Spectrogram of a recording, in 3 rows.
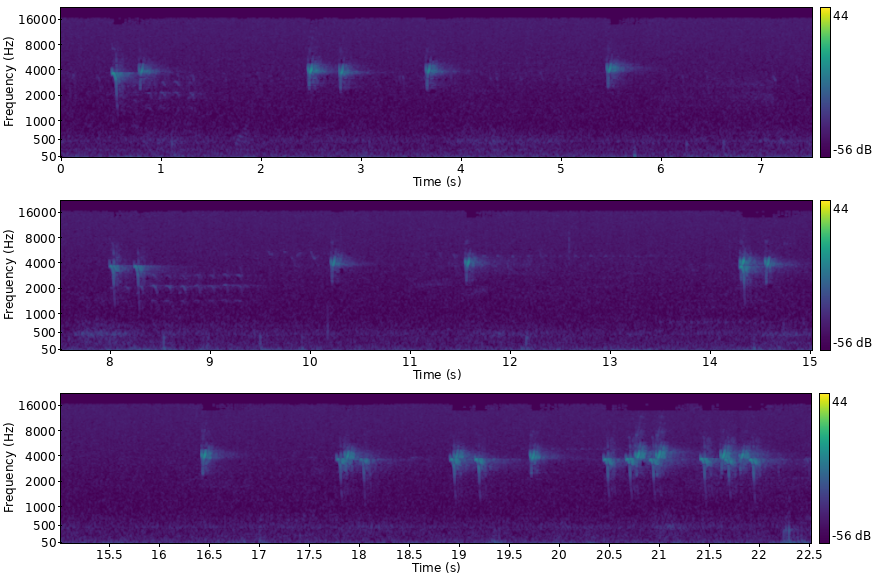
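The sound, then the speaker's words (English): A flock of birds calls with short, sharp, high-pitched chips, scattered at first and then bunching into a busier chatter near the end, all fairly faint over a steady background hiss. “I think I hear a large flock of type 2s somewhere”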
